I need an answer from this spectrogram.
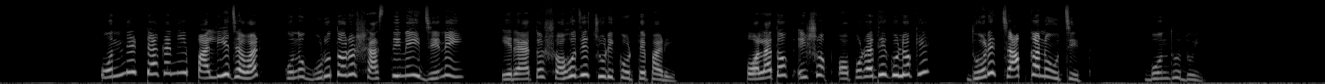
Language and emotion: Bengali, disgusted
